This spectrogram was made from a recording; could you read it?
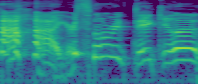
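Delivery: put-on high, passive-aggressive, derisive, mocking fake laugh. Imitating how she laughs at him: imitating a mocking laugh. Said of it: "it's like mocking him".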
